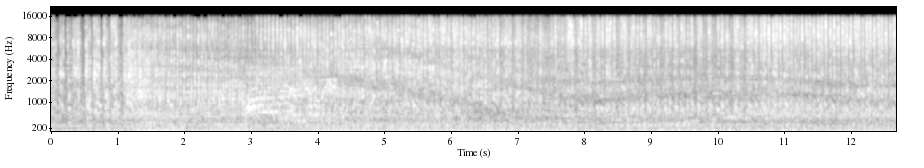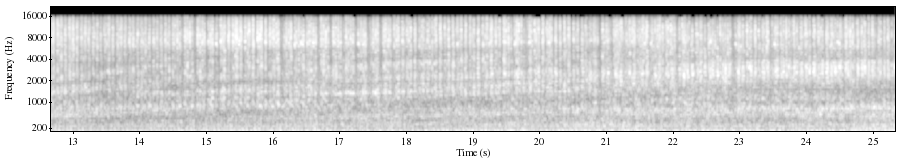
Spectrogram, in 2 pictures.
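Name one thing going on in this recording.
A loud race car engine rumbles and revs throughout.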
